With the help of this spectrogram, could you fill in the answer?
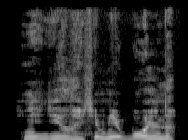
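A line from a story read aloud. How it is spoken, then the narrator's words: Frightened young woman. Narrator (Russian): сказала девушка испуганно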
